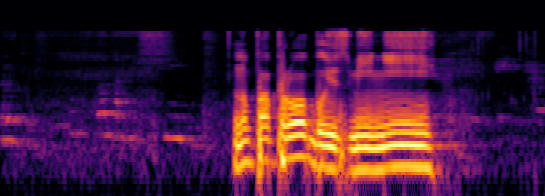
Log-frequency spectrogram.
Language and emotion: Russian, sad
